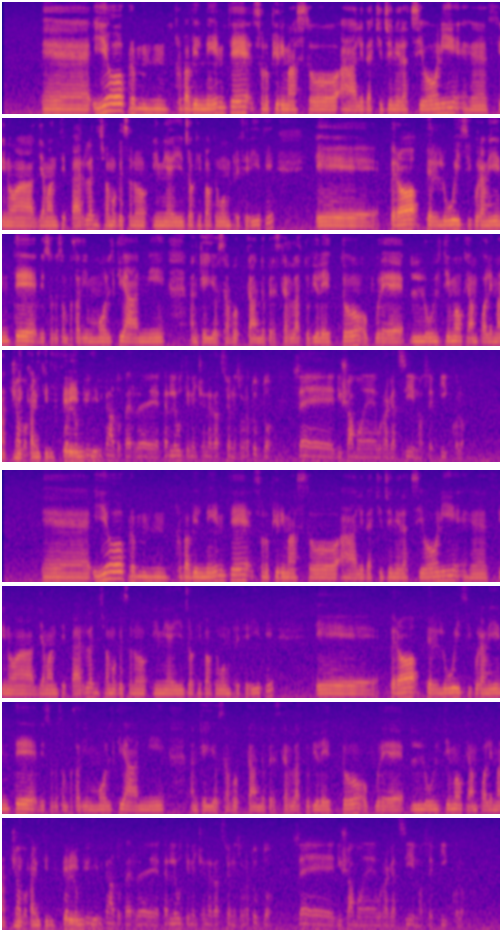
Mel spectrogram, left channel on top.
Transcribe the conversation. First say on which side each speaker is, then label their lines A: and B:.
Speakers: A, on the left (about 80°); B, on the left (about 25°).
A: Eh, io pro- mh, probabilmente sono più rimasto alle vecchie generazioni, eh, fino a Diamante e Perla, diciamo che sono i miei giochi Pokémon preferiti. E, però per lui sicuramente, visto che sono passati molti anni, anche io stavo optando per Scarlatto Violetto, oppure l'ultimo che ha un po' le ma-
B: Diciamo
A: meccaniche
B: che è
A: differenti.
B: quello più indicato per, eh, per le ultime generazioni, soprattutto se, diciamo, è un ragazzino, se è piccolo.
